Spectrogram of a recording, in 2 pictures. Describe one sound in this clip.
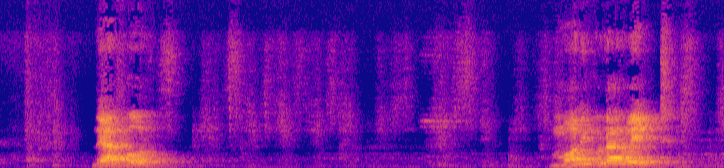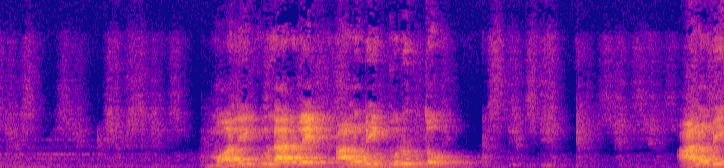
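A middle-aged man speaks in bursts, calmly explaining, close by.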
